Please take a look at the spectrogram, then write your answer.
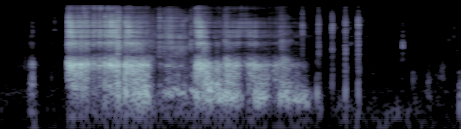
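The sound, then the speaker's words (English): A long, noisy slurp of a cocktail called the King's Heels lasts a couple of seconds with a wet, bubbling, fluctuating hiss, followed by a few short sharp clicks and swallowing sounds. “And we'll take our slurp now.”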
